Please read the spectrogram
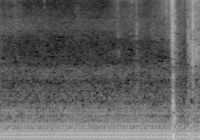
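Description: A steady low hum, with one faint click near the end.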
